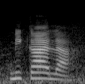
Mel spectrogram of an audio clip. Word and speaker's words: Mikalah: Sir, paano bigkasin yan? Mikala.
